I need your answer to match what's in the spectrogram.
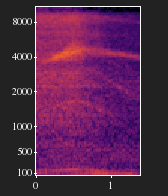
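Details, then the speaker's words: Mostly stock Ford 6.0 Powerstroke after head studs and head gaskets, with the previously dead exhaust back pressure sensor now reading: the engine revs and a clear high turbo whistle rises and holds with throttle. The turbo is spooling properly. "and now it's reading which is why you hear that sweet sweet sweet 6-0 noise going on"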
